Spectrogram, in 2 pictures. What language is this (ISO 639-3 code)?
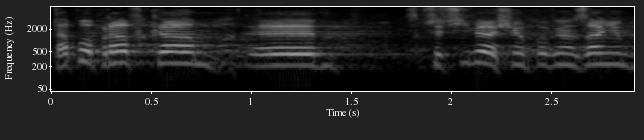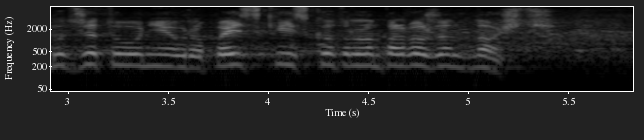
pol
